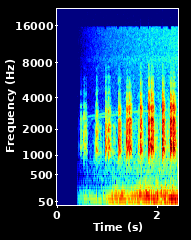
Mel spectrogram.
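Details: Northern Black Korhaan in southern Africa calling from an elevated mound such as a termite mound, a song post used to advertise presence or attract a mate: a harsh, raucous series of rasping croaks, about five per second, growing louder, over a low rumble.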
